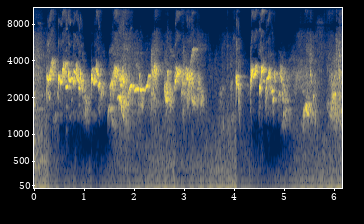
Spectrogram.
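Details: Red-whiskered bulbuls kept in Singapore, two birds matched: lively bursts of chirped and warbled notes, a clear break around four seconds, then the bright, jumbled phrases resume.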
